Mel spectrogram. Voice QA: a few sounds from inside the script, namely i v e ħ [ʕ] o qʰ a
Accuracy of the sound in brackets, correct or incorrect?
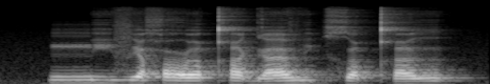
correct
